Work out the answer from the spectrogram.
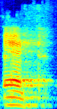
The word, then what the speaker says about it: ant: आगे देखें ANT, आंट नहीं है, ये चींटी जिसको कहते हैं, ये एंट, एंट ये वर्ड है एंट, एंट।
